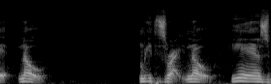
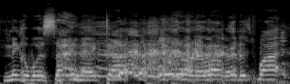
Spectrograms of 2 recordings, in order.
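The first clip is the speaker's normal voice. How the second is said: laughing; 8 semitones higher, 4 dB louder than usual. Real, not acted. Laughing joking chant.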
